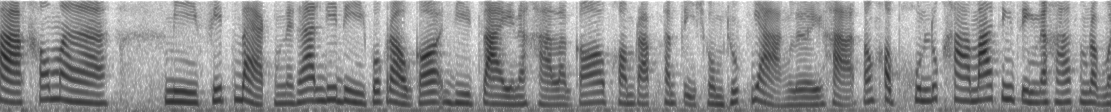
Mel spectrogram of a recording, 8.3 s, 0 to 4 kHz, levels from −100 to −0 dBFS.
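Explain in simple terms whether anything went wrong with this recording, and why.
Two kinds of fault can be heard, both tied to how the call handled pauses.

From 0.9 to 1.24 s, and again from 6.76 to 6.86 s, there is comfort noise in place of the background. The real room sound turns into a flat, featureless hiss. The first patch is slightly louder than the real background, and the second slightly quieter. The likely cause is that the sender stopped transmitting during the pause, so the receiver made up filler noise.

There are four brief gaps where sound was dropped by the voice detector: 1.74 to 1.76 s, 5.6 to 5.64 s, 6.62 to 6.64 s, and 7.14 to 7.16 s. Each time, a sliver of quiet sound is swapped for steady noise. The likely cause is the detector mistaking faint sound for silence. The call's narrow sound, with nothing above 4 kHz, comes from its phone-style codec.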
